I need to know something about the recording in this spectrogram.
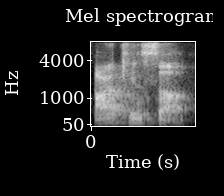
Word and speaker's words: Arkansas: state are can solve now i know that looks like our kansas no it's arkansas capital of arkansas is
